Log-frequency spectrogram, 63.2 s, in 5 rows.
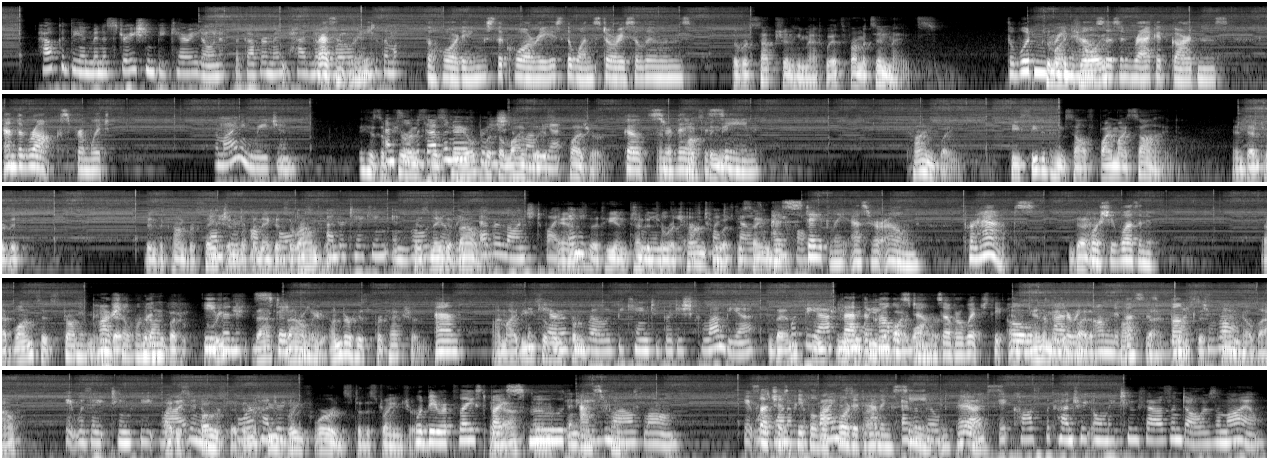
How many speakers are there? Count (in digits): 3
